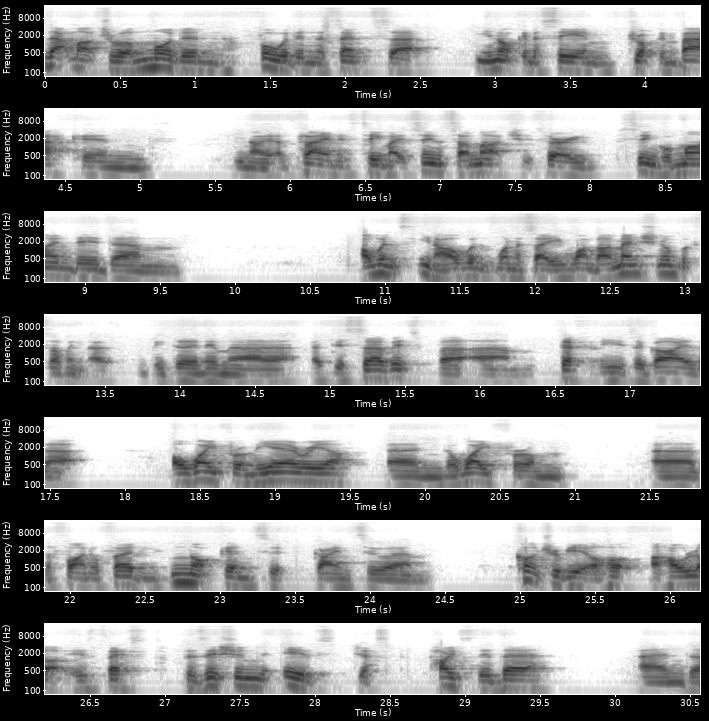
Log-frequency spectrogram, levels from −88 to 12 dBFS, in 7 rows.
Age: 30-49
